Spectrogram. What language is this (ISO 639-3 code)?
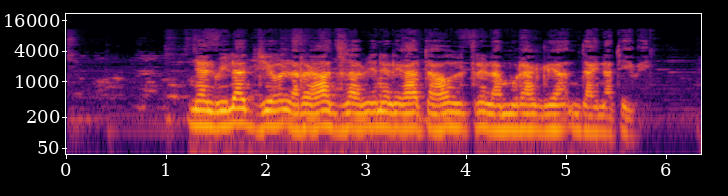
ita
